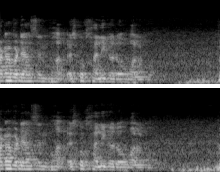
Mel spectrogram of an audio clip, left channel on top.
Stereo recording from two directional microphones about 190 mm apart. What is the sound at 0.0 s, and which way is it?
A man's voice, 55° left (ahead or behind).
